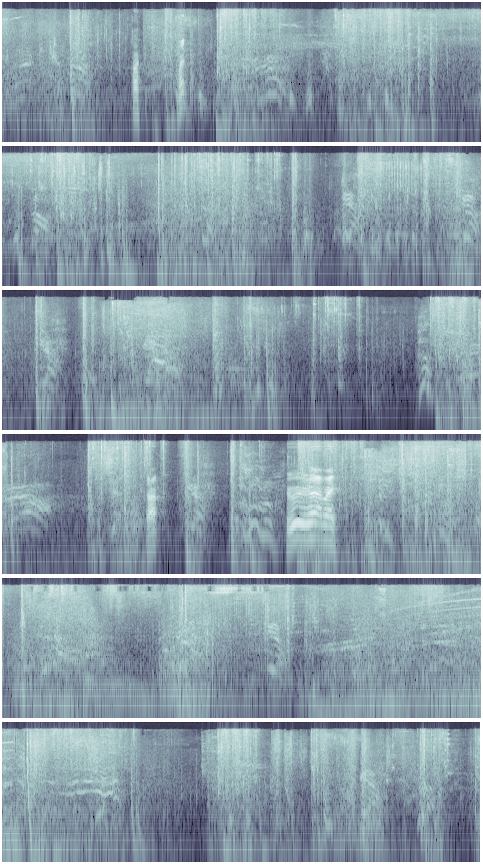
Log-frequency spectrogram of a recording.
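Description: Blows and impacts thud and crack in a fight.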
